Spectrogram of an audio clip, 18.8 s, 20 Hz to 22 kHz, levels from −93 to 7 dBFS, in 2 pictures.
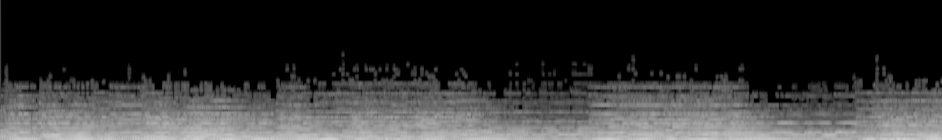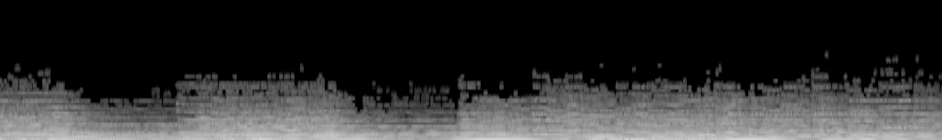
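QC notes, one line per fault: No faults heard; nothing to log.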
